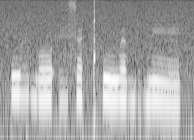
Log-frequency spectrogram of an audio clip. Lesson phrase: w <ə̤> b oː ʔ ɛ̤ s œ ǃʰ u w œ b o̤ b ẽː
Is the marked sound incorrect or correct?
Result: correct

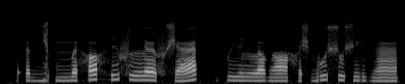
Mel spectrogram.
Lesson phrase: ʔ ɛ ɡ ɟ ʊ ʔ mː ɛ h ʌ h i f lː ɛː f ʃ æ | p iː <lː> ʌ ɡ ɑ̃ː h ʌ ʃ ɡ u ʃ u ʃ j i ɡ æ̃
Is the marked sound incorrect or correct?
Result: correct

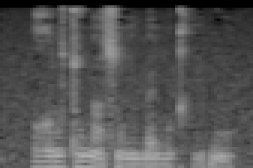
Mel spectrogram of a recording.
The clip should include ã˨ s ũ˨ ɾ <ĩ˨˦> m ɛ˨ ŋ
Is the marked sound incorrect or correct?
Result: incorrect: ĩ˨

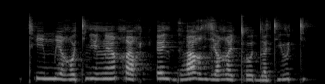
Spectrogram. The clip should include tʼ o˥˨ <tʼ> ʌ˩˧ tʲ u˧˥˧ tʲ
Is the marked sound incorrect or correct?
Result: incorrect: d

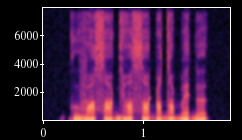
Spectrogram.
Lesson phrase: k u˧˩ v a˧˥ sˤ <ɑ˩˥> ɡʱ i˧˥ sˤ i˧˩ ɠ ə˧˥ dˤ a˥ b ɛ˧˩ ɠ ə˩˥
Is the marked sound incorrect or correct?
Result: incorrect: a˩˥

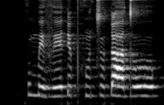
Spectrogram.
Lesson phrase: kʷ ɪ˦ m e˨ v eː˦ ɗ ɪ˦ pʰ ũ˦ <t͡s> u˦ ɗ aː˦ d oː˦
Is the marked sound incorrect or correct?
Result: correct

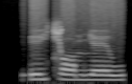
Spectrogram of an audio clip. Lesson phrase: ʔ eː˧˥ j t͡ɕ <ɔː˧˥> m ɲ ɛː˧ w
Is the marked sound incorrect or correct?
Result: incorrect: ɔː˧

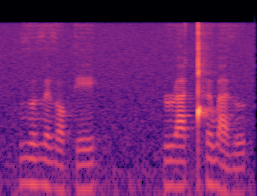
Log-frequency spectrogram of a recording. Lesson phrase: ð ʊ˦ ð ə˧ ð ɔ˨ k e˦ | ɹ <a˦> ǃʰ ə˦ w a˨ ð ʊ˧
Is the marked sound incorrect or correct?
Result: correct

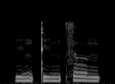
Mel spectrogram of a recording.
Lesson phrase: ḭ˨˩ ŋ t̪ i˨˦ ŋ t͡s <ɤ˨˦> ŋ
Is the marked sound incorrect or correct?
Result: incorrect: ɤ˥˨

